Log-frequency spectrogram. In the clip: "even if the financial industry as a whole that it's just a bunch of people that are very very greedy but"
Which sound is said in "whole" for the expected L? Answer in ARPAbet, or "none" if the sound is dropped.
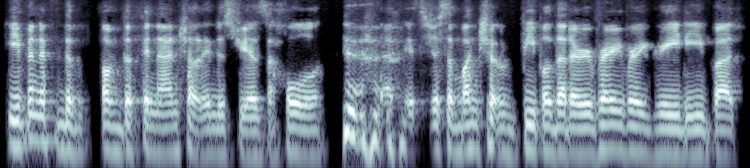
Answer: L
